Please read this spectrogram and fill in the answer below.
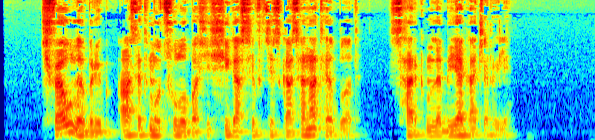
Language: Georgian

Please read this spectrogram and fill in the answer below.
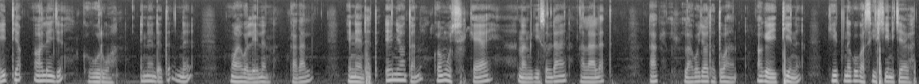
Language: Kalenjin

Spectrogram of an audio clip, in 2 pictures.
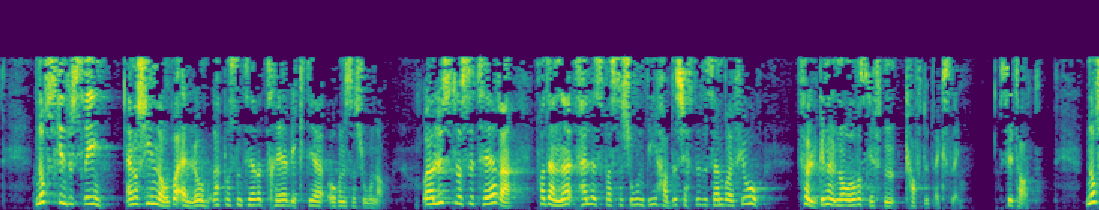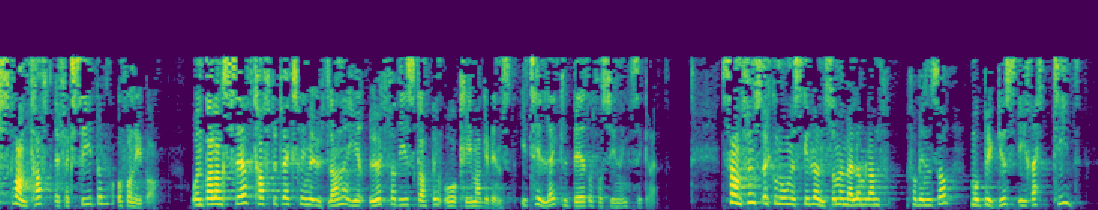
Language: Norwegian Bokmål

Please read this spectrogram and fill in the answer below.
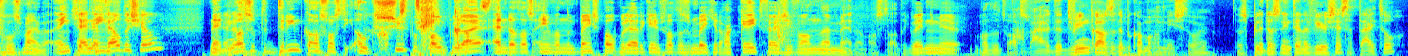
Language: Dutch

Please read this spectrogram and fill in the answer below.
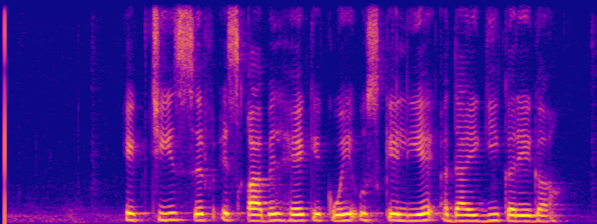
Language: Urdu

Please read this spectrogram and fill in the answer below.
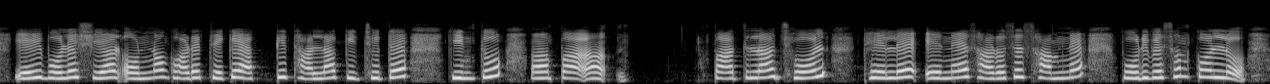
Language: Bangla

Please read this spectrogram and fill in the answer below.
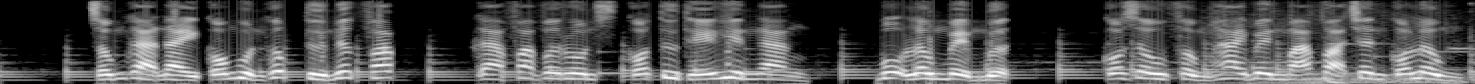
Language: Vietnamese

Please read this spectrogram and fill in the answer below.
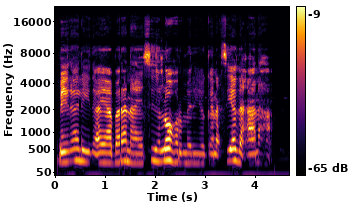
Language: Somali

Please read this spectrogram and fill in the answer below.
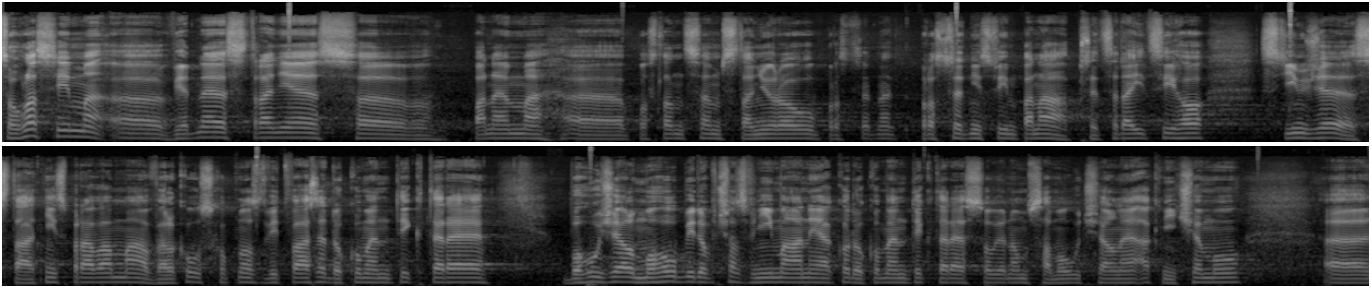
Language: Czech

